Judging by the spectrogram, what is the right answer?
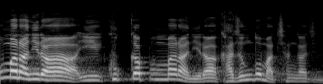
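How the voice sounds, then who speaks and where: The speaker has a slight Gyeongsang accent and very wide pitch swings at a moderate pace. The recording is very clean, with a silent background. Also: man. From South Korea, Gyeongsang. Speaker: pastor. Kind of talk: sermon.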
